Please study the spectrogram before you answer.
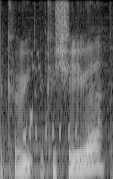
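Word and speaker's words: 頭: oh man I'm correct it's written as head and Japanese but it pronounces uh Kashira all right so Mr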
